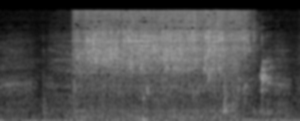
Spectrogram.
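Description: Bathroom sink tap running as a single-edge safety razor is rinsed under it. The water starts about a second in and is shut off shortly before the end.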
